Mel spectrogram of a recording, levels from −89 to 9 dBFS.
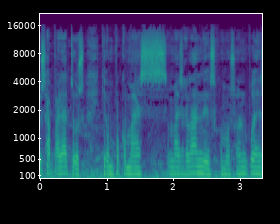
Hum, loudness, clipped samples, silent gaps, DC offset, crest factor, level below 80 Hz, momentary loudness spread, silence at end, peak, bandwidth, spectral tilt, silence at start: none; -26 LUFS; under 0.1%; none; under 0.1%; 14 dB; -40 dBFS; 6 LU; 0 s; -12 dBFS; 16.5 kHz; -4 dB/octave; 0 s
